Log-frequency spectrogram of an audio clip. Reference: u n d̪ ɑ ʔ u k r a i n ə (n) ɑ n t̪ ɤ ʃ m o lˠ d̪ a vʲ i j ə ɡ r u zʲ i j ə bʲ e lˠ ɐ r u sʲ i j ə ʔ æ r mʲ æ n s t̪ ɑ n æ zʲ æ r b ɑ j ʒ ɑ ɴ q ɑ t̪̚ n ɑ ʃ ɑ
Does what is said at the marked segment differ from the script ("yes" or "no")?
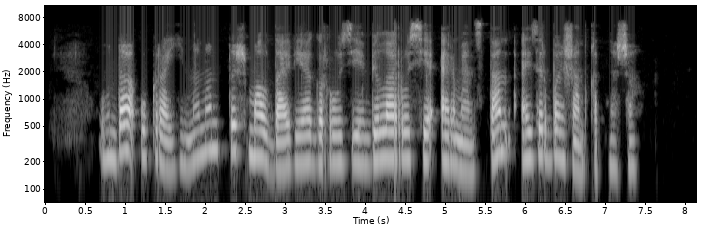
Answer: no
